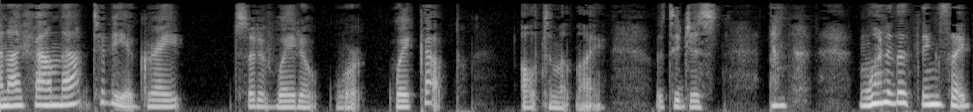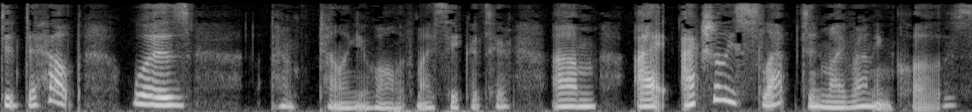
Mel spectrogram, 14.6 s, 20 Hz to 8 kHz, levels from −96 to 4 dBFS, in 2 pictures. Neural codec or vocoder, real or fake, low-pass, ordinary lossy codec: vocoder, 22.05 kHz, 80 mel bands, WaveNeXt; fake; 7.2 kHz; MP3, 32 kbps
